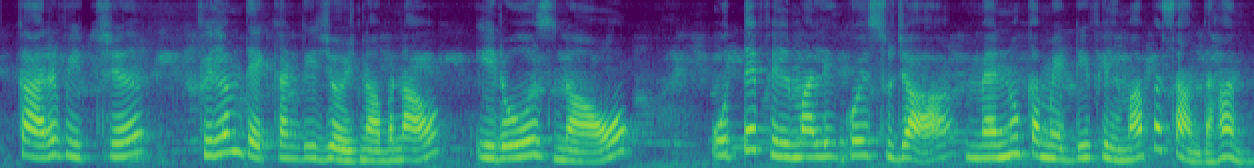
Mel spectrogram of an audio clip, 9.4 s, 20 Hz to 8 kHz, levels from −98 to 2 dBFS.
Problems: constant background noise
